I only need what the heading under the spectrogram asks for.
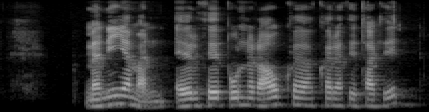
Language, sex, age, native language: Icelandic, male, 20-29, Icelandic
